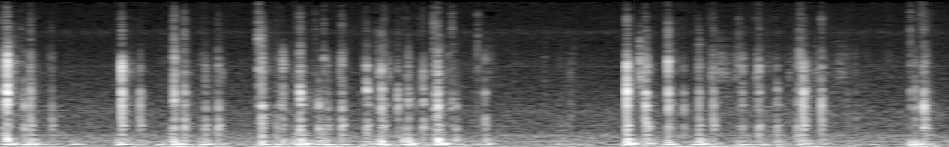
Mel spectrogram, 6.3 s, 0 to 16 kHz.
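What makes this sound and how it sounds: Both hands type rapidly with their fingertips on a 75% mechanical keyboard with plastic keycaps on an aluminum case. Quick, sharp key taps with a deep, low thock come in uneven bursts, pause briefly, then resume. Each tap dies away almost at once.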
